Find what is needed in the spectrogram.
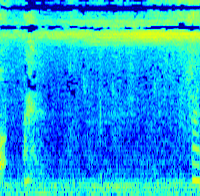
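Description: A pause between a woman's spoken phrases, filled by a faint low rumble, with speech starting again near the end.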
